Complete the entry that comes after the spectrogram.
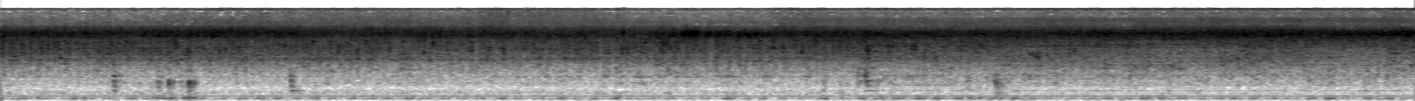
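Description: Deer burger patties sizzling steadily in a cast-iron skillet, with a few faint taps and scrapes of a wooden spatula as they are turned.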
